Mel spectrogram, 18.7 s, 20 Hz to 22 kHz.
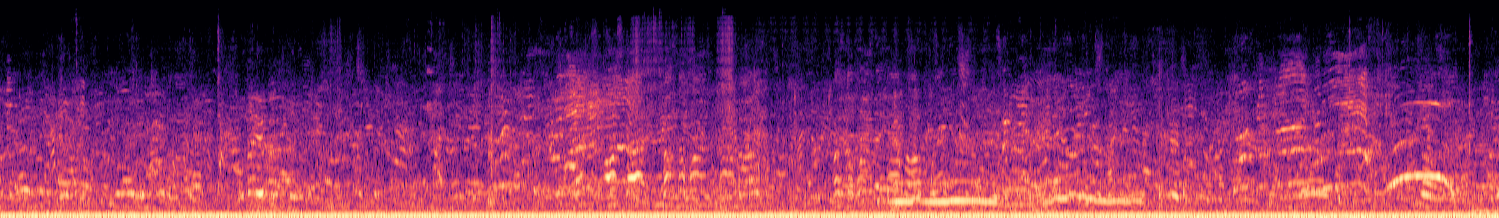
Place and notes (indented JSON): {
  "title": "The May Fayre, The Street, South Stoke, UK - The concert band warming up",
  "date": "2017-05-01 12:51:00",
  "description": "This is the sound of the concert band warming up their instruments ahead of performing a variety of very jolly numbers to celebrate the 1st of May.",
  "latitude": "51.55",
  "longitude": "-1.14",
  "altitude": "47",
  "timezone": "Europe/London"
}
